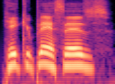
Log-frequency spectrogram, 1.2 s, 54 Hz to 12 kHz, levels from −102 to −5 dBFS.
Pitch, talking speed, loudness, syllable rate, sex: 175 Hz, 155 wpm, -14 LUFS, 3.7 syllables/s, male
